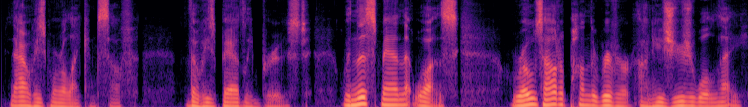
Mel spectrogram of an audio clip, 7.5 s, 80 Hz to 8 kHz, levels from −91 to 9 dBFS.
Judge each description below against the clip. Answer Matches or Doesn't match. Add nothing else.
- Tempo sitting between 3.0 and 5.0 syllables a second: Matches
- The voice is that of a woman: Doesn't match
